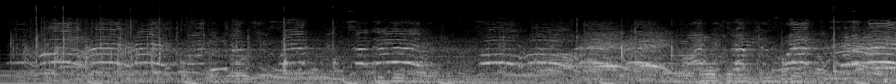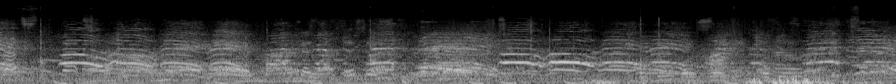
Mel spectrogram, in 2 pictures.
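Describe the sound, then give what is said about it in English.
A large, lively crowd of climate strike protesters carrying signs, at the intersection of University Avenue and Union Street, fills the scene with dense overlapping voices, chatter and occasional shouts, sustained and energetic throughout. “The crowd was lively and passionate, arriving with signs and showing their support for the cause.”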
